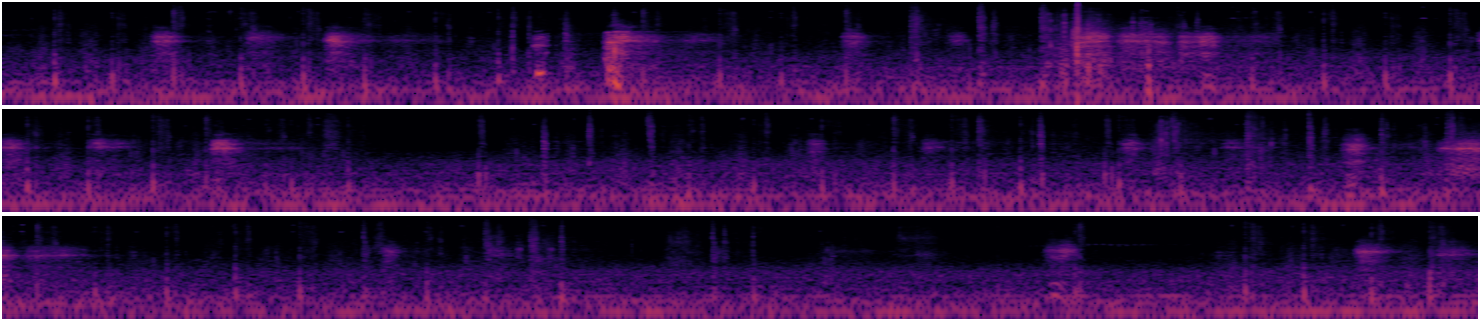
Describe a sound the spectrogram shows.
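Footsteps crunch slowly over a gritty floor.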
